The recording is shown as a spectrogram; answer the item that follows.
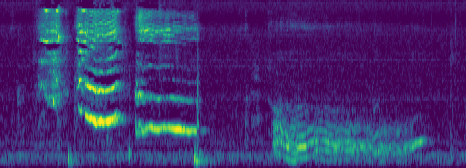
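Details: Dog whimpering in a series of high, wavering whines that break off, then a lower, quieter, wobbling moan; faint hum underneath throughout.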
